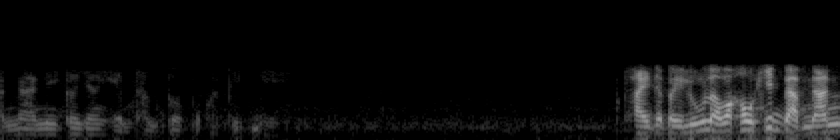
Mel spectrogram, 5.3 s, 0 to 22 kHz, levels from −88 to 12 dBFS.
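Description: Throughout, a heavily working G.723.1 codec, which fits about 6.3 kbit/s, cuts everything above 3.8 kHz, so the speech sounds muffled and hoarse with blurred consonants.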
